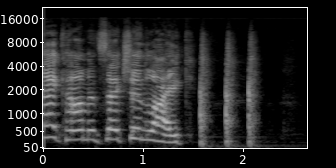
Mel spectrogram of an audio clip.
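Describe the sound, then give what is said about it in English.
Knocking on a door: three sharp, evenly spaced knocks ring out right after a voice speaks. “I don't like the sound of them knocks”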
